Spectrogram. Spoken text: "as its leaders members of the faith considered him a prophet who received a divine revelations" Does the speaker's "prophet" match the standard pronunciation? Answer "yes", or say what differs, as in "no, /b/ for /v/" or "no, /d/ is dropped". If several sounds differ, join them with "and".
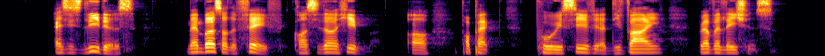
no, /p/ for /f/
